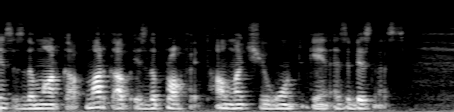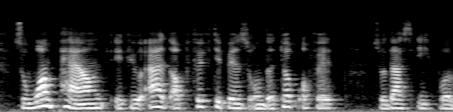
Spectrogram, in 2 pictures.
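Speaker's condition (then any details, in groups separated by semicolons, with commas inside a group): No condition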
